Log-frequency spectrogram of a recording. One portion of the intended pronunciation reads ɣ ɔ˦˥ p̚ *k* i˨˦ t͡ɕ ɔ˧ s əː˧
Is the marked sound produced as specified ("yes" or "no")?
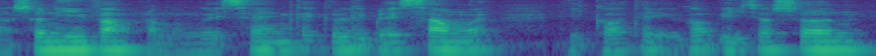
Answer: no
